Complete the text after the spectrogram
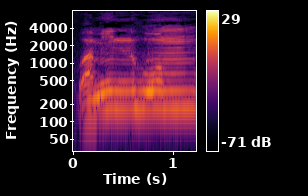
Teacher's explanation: Wa minhum sama juga minhum, keadaan yang sama walaupun tak ada nun, ini mim. Hum kita rapatkan kedua bibir. Awas jangan sampai hilang bibir kita.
